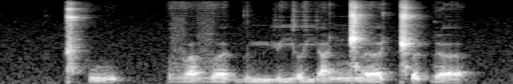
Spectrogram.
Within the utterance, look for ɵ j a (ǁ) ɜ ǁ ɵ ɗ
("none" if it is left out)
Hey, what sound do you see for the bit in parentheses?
ŋ͡ǁ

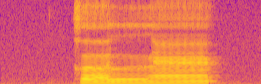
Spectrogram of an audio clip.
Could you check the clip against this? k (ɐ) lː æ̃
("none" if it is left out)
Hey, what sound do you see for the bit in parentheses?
ɐ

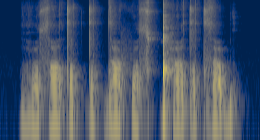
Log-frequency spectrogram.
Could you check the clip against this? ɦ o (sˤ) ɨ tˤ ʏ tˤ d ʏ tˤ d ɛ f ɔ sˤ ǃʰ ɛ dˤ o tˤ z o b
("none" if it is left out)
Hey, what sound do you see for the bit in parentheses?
sˤ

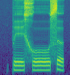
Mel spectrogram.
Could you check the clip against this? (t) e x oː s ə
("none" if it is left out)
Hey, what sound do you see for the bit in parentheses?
p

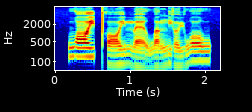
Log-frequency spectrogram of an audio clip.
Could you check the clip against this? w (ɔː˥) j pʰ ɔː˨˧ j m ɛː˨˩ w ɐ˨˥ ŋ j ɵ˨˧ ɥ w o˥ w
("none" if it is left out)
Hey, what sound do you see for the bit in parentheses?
ɔː˥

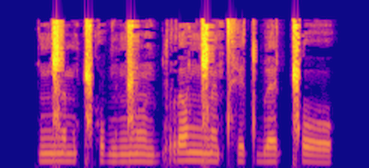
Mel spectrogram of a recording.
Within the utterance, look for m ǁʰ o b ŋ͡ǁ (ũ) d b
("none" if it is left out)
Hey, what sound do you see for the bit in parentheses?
õ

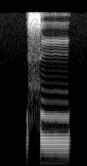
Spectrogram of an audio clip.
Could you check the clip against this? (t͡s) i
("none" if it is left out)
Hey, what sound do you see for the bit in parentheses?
s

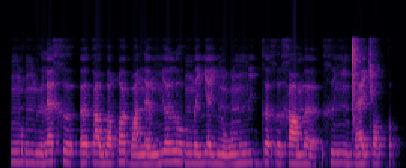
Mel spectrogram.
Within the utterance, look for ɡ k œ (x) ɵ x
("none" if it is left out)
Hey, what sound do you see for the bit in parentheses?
x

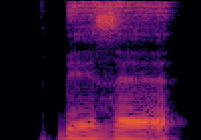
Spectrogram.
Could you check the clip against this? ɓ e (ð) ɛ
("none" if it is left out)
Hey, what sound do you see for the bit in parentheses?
ð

